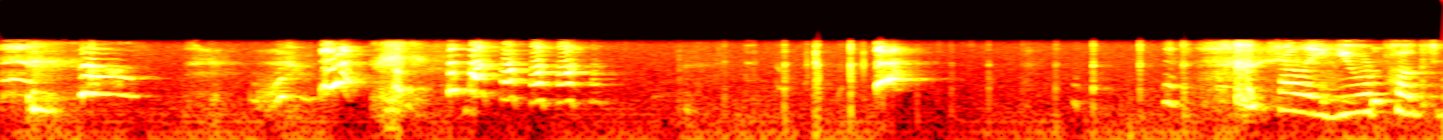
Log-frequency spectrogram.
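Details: Person with hiccups in Jamaica: repeated short, sharp hiccups mixed with laughter and voices in a small room.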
